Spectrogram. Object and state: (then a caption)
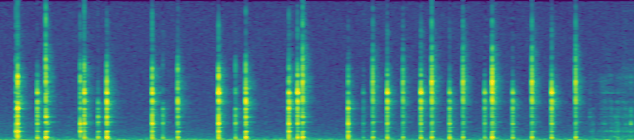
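Painted wooden figure, solid. A flat, painted wooden cut-out dwarf decoration about a hand's length long, solid, is held in one hand and tapped with the fingernails of the other. The clip is a quick, irregular run of sharp, dry, bright clicks with almost no ring, over a faint low hum.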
